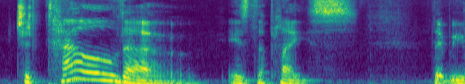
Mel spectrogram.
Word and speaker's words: Certaldo: Cataldo. That is how you pronounce it. So I mispronounced it earlier, for which I apologise. Cataldo. Cataldo is the place that we visited in Italy.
